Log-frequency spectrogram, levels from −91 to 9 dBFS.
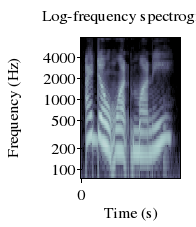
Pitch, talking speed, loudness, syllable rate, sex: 225 Hz, 240 wpm, -19 LUFS, 5.6 syllables/s, female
